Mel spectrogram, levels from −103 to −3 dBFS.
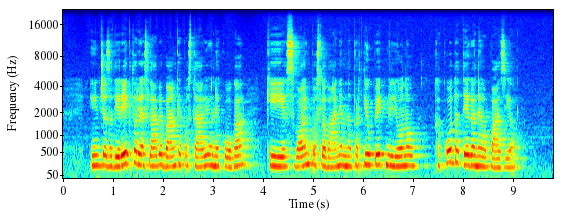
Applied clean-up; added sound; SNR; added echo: none; none; none; none.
